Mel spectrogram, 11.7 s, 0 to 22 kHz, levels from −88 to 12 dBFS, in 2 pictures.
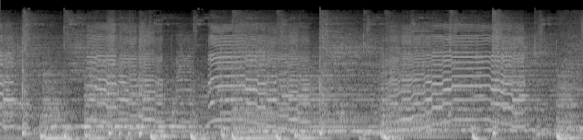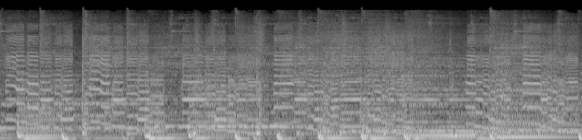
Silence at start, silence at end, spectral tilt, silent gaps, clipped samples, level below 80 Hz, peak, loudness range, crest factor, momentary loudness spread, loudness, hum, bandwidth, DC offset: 0 s; 0 s; -4.5 dB/octave; none; under 0.1%; -22 dBFS; 0 dBFS; 1 LU; 14 dB; 3 LU; -15 LUFS; none; 16.5 kHz; under 0.1%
